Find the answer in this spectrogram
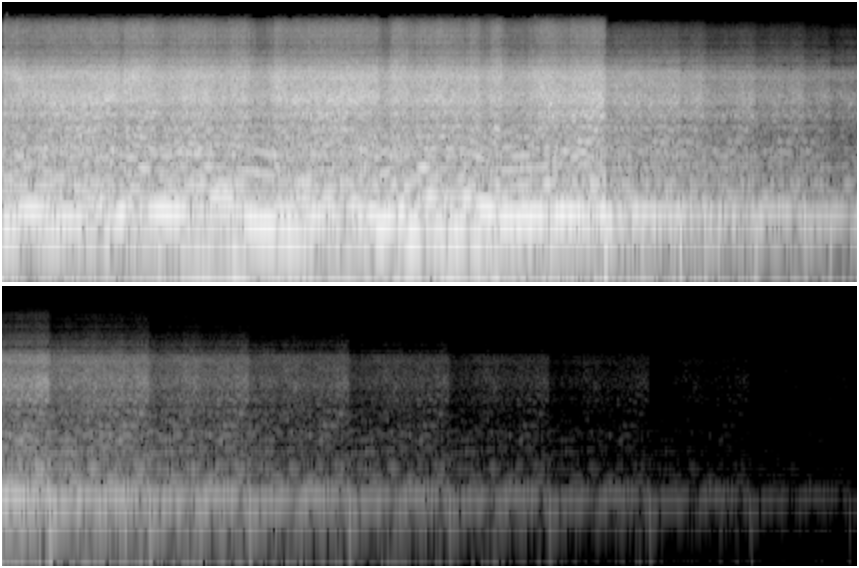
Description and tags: This is a nice lead Made by Cyclop with Virtual Amplifyers and some EQ.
